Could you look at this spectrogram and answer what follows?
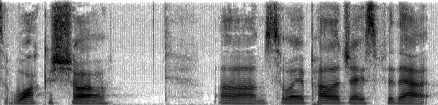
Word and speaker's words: Waukesha: the name so in the live stream i pronounced it wakesha and it's waukesha so i apologize for that and also i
